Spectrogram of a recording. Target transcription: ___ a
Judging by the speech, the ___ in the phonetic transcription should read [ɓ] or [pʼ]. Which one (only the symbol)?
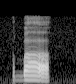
ɓ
